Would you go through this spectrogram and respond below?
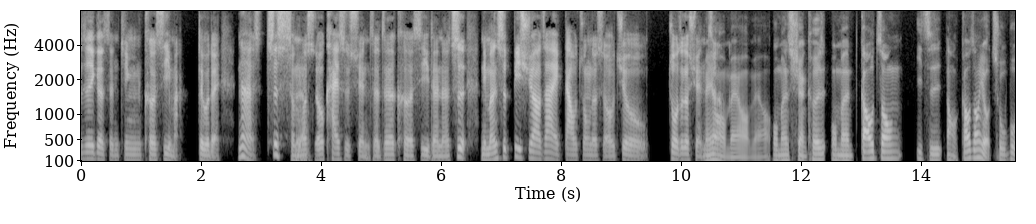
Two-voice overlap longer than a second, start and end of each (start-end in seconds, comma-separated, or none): none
